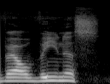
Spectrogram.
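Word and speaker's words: Val Venis: an adult movie and Val Venus which rhymes with my penis would and Val Venus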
